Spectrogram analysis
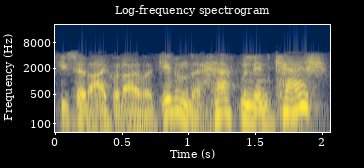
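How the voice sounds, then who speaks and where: Anxious, precise office executive. Exasperated, extremely animated pitch, old-time radio show with dull sound. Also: male voice, fast. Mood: exasperated, grave. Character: fussy, anxious male insurance company manager. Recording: dull vintage radio recording.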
